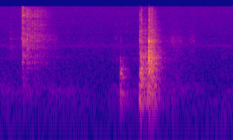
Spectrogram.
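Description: Light handling sounds of thin copper wire and small jewellery tools: a soft rustle about a quarter second in, then two sharper clicks about a second and a half in.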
